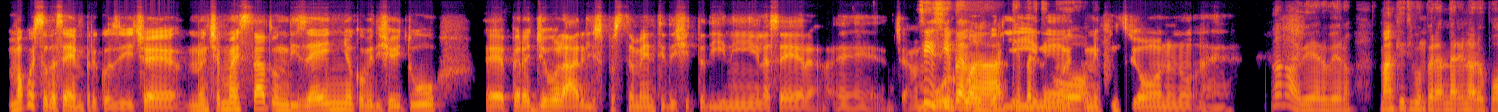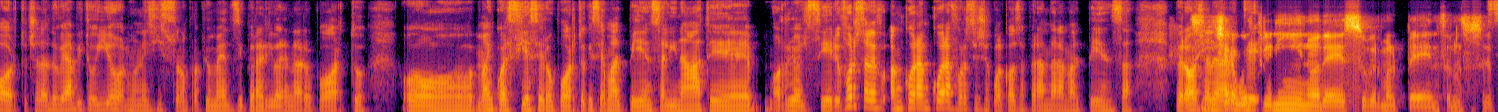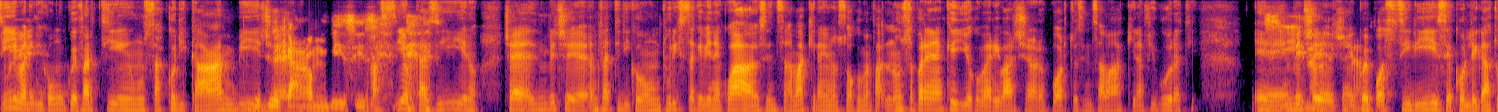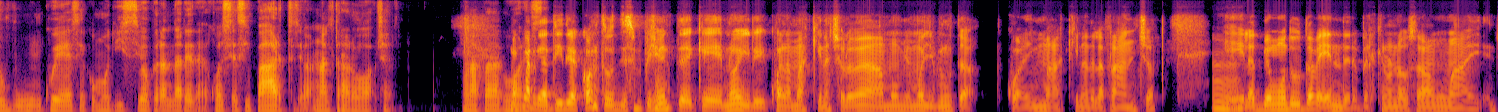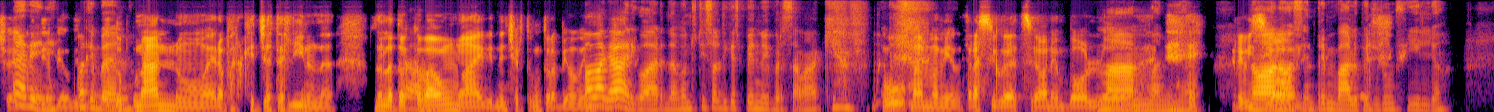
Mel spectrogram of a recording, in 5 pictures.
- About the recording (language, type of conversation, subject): Italian, unstructured, Qual è il ricordo più dolce della tua storia d’amore?
- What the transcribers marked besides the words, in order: "cioè" said as "ceh"; unintelligible speech; laughing while speaking: "sì"; chuckle; "l'avevamo" said as "aveamo"; laughing while speaking: "parcheggiata"; laughing while speaking: "macchina"; chuckle; chuckle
